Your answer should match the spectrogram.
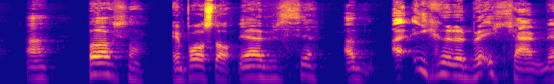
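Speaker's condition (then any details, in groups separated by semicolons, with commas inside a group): Medication-induced speech impediment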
